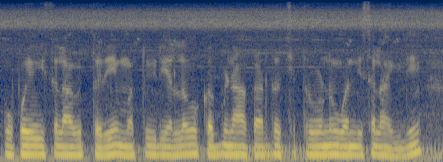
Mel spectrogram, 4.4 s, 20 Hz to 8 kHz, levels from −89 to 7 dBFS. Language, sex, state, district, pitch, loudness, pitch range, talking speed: Kannada, male, Karnataka, Koppal, 110 Hz, -15 LUFS, 110-115 Hz, 110 wpm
